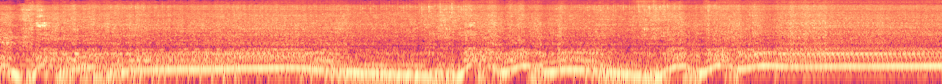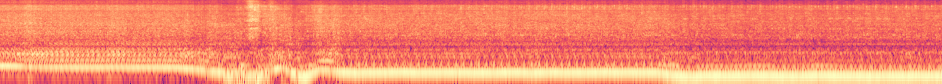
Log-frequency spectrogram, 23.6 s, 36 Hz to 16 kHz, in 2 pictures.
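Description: Rebuilt Ford 289 V8 running on a homemade engine stand with its choke still settling: a very loud, close, rough idle repeatedly revved up and eased back, with pitch rising and falling throughout.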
